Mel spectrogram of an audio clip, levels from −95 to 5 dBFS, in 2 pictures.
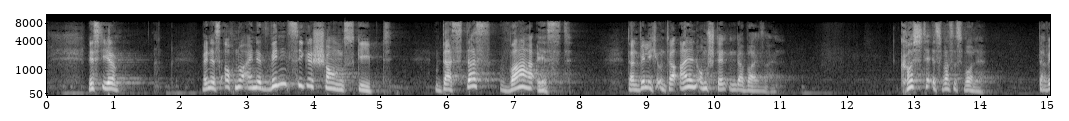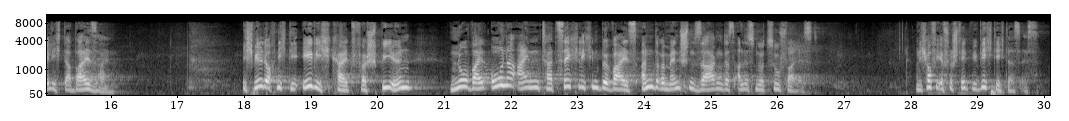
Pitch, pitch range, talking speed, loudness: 195 Hz, 160-225 Hz, 125 wpm, -20 LUFS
